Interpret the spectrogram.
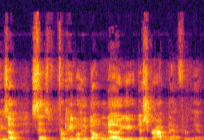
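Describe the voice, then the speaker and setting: With audible room echo, an animated voice with an American accent speaks at a moderate pace. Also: man. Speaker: pastor teaching Sunday school. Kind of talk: Sunday school class teaching.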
